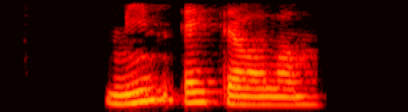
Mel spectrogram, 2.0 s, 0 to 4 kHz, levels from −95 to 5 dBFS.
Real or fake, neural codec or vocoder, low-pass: real; none; 3.6 kHz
